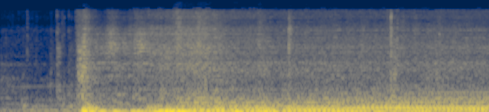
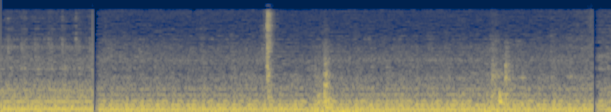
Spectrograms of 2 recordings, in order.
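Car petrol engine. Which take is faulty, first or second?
second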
